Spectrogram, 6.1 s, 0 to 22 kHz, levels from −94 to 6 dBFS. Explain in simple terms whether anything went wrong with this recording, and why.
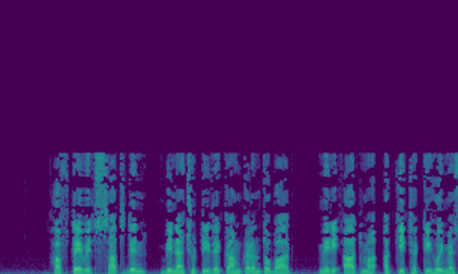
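Yes, something went wrong, and it lasts the whole recording. The speech sounds hissy and grainy from start to finish. The crisp, airy top of the sound is missing. Nothing is heard above 9.7 kHz. Sharp consonants and the starts of sounds come out smeared. The likely cause is heavy Vorbis compression. To save space, it throws away the highest sounds and describes the upper detail so roughly that fine detail turns into noise.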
